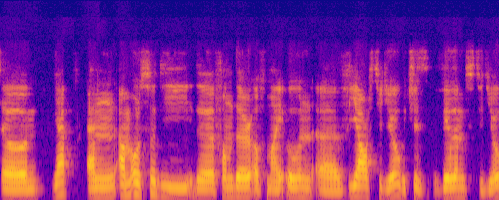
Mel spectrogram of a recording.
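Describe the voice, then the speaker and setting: Here a man speaks with a Belgian accent. His pace is fairly slow and his intonation fairly even. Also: medium pitch for a man. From French-speaking Belgium. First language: French. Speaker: VR developer and YouTube educator. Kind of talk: casual live stream chat. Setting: live stream.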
